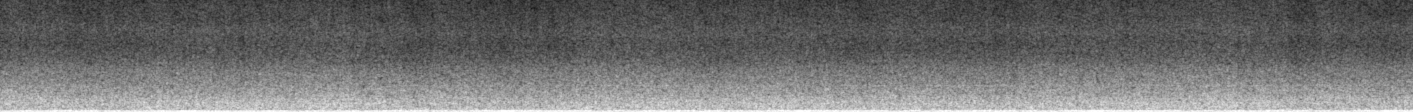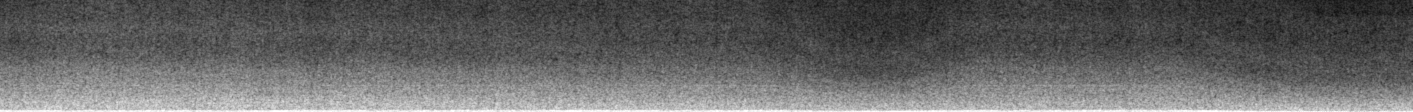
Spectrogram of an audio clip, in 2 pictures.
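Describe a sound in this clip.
Water rushes and splashes against the hull of a speeding boat.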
